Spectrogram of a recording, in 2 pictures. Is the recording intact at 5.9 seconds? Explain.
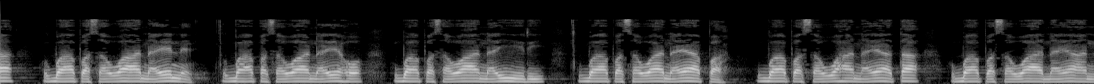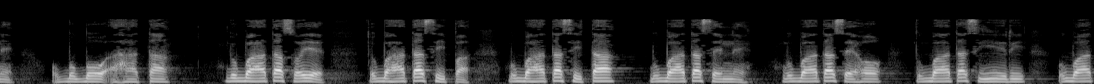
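No, at 5.9 seconds, as throughout the speech, the damage is likely MP3 compression, consistent with a low bitrate near 32 kbps. Starved of bits, the encoder removes everything above 8.3 kHz and drops weak frequency lines frame by frame, giving a dull, watery, swirling sound with smeared consonant attacks.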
